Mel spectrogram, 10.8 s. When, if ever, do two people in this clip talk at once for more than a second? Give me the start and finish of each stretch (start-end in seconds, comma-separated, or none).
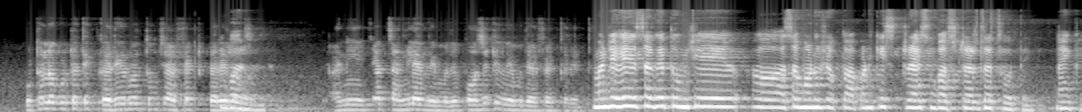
none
